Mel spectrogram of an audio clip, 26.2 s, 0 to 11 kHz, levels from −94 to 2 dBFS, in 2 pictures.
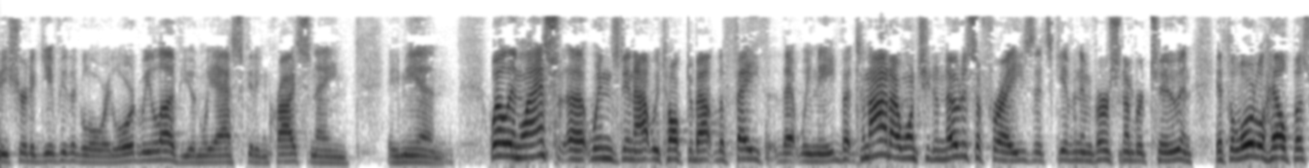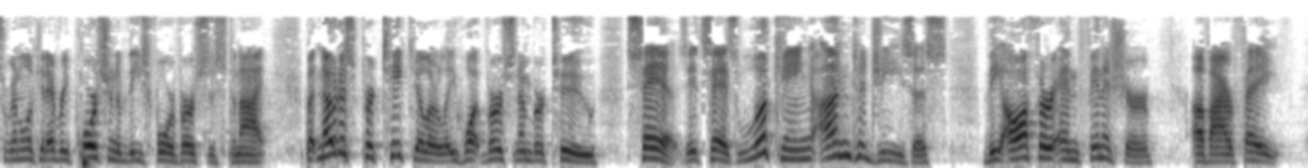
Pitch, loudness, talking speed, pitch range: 170 Hz, -18 LUFS, 200 wpm, 145-200 Hz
